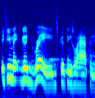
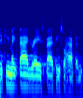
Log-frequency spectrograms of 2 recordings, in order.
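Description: First: Said in the usual way. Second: Much lower and softer, ominous; dark, dropped voice. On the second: Shown as a demonstration. Preacher warns the congregation about bad grades, low and ominous. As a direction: let it sink low and grim. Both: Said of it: "good versus bad contrast".

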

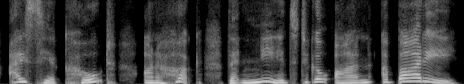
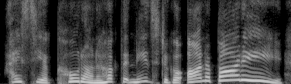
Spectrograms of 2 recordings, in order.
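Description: First: Said in the usual way. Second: Higher, bright and playful; exciting tone. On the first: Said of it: "describing what you see". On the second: Shown as a demonstration. Parent to child, coat on, excited voice. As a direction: make it a fun little game. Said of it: "a tone of voice that's exciting".

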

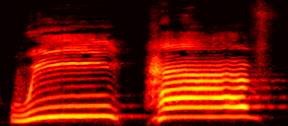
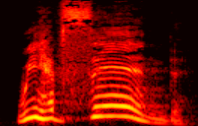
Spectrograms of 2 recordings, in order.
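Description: First: "We have" stretched, high and loud, hanging for the crowd; drawn-out prompt. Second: "We have sinned" said slowly with a falling "sinned"; slow completion. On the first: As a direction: hold "have" up high and loud, waiting for an answer. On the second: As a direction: finish the line slowly, landing on "sinned". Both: Shown as a demonstration. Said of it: "you think?".

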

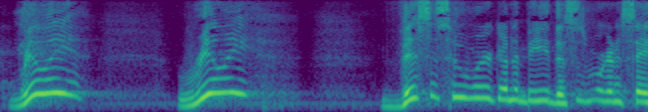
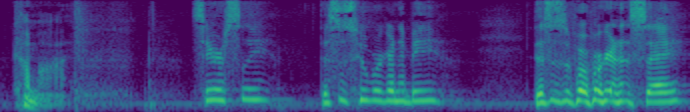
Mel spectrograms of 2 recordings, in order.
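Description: First: Much higher, louder incredulous Really; mock them in sharp high disbelief; sarcastic disbelief. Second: High, incredulous sarcasm; sarcastic. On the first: James scoffs at believers who only offer words, sarcastic. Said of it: "the sarcastic tone a little bit". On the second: Acted. James mocks believers who ignore the hungry, sarcastic. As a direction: scoff at empty words, pitched up. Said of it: "you catch almost the sarcastic tone".

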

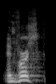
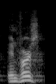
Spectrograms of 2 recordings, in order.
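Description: No difference in how they are said.

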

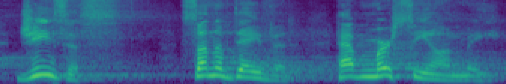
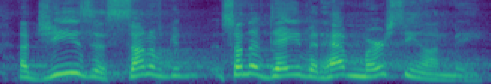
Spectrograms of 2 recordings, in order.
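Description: First: Calling out to Jesus, raised a bit; a beggar's plea, called out moderately loud; yelling out. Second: Higher and louder, a desperate beggar crying out; louder yell. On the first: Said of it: "so he yells out". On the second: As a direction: call out louder so he can't be ignored. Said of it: "so he gets louder". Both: Retold or imitated.

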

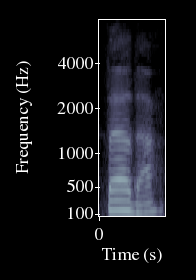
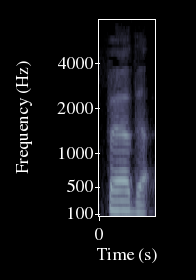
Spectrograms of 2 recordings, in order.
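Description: No difference in how they are said.

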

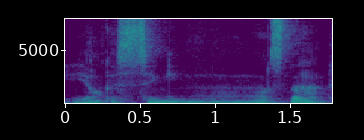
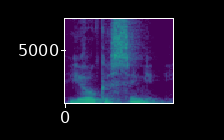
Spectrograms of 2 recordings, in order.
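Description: First: Puzzled listener. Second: Said in the usual way. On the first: Retold or imitated. Listener hearing about kirtan for the first time, puzzled. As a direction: softly echo it as a puzzled question. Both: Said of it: "I tell people I'm doing kirtan".

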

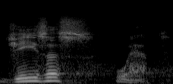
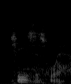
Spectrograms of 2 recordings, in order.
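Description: First: Said slowly and deliberately, congregation joining; solemn slow recital; slow shared recitation. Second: Breathy whisper of the verse; hushed repeat of the verse. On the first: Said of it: "let's quote that verse together". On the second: Quoted again softly. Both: Shown as a demonstration.

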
